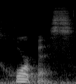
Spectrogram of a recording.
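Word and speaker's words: Corpes: It's I remember reading that his name is pronounced Corpus.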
